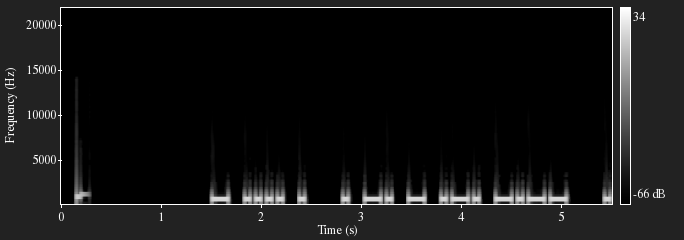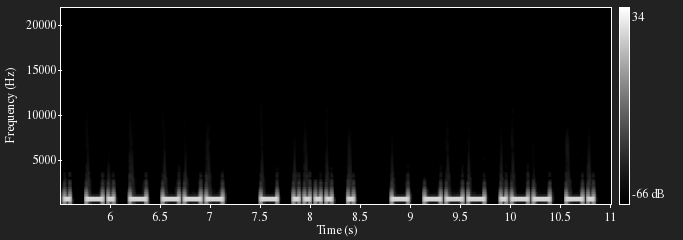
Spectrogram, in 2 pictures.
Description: Morse code, heard as a keyed tone, about 22 wpm, 700 Hz. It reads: THE ENTRY INTO THE TOWN
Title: Sentences from Top 1500 Words 22wpm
